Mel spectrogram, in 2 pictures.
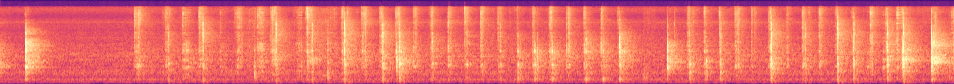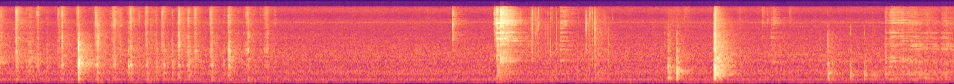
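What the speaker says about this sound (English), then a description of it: "I'll chop them up a little more." A knife chops vegetables for a bearded dragon's diet on a board, giving rapid close clacking strikes in dense bursts with brief pauses and a few louder knocks, over a steady faint hum with no talking.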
